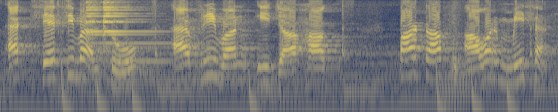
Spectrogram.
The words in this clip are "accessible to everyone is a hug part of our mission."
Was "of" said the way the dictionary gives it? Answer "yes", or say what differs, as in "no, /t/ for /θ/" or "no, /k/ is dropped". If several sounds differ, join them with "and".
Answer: no, /p/ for /v/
